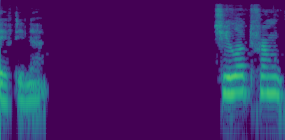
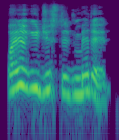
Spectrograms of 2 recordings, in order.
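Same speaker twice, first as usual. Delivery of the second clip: loud, high and fast accusation; furious scream; 5 semitones higher, 9 dB louder, faster than usual. A narrator's reading. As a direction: fling it at them in a rush. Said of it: "she screamed at them".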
